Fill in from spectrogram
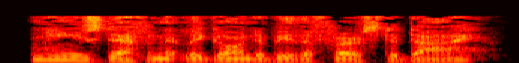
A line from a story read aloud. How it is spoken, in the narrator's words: Jennifer whispered to Les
